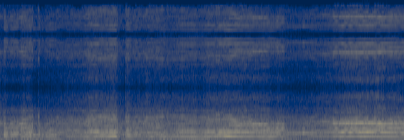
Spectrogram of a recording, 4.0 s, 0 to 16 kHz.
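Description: Arctic Cat M8 snowmobile's 800 cc two-stroke twin engine under throttle in deep powder, revs dipping briefly soon after the start, climbing after about a second and then holding high with a small sag near the end.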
